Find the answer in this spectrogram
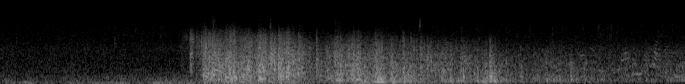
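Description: Thunder: a loud clap about two seconds in that rolls on for about three seconds, then fades back to a low rumble.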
